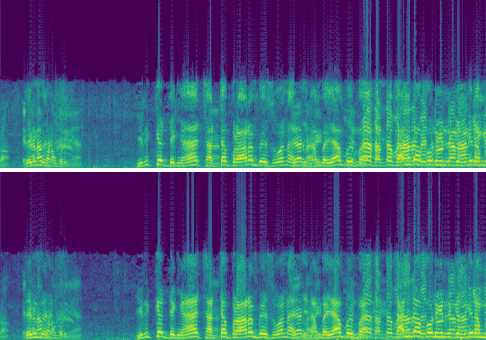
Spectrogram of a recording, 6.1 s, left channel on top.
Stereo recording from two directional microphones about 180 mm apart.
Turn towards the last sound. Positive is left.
turn(degrees=-35)  # may be behind; listen again after turning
